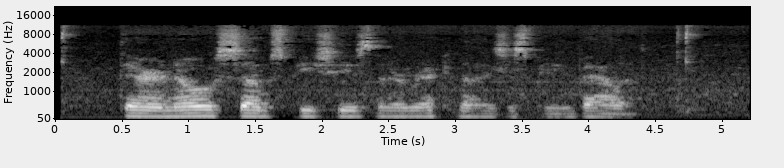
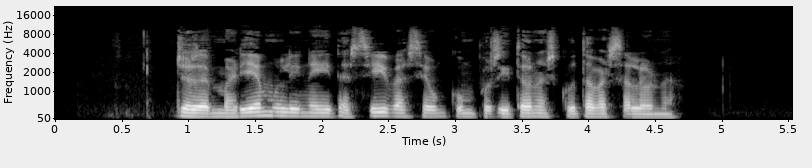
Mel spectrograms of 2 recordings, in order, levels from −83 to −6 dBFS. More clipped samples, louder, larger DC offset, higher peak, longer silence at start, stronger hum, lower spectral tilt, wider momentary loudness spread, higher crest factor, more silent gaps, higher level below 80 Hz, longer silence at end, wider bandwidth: neither; second, -25 LUFS vs -20 LUFS; neither; second, -8 dBFS vs -4 dBFS; second, 0.05 s vs 0.9 s; neither; second, -3 dB/octave vs -5.5 dB/octave; first, 13 LU vs 8 LU; about the same, 18 dB vs 18 dB; neither; second, -62 dBFS vs -56 dBFS; second, 0.3 s vs 0.9 s; about the same, 11.5 kHz vs 10.5 kHz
